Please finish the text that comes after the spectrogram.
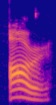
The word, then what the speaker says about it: hour: Now always use an, not a, before words beginning with H when the H is not pronounced, or you can say that H is pronounced silently. So consider an honest, an hour.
